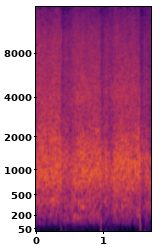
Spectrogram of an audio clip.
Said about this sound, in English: So yeah, let's clap for that. That's really awesome.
